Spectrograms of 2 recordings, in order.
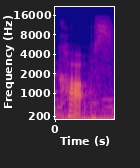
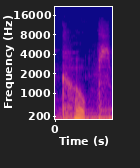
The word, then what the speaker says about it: Copes: I live in the cops so it's not that far so I still eat it's pronounced the copes my dear yeah my coat sorry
